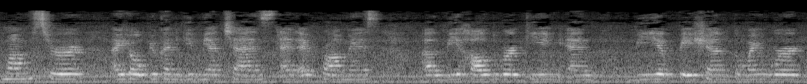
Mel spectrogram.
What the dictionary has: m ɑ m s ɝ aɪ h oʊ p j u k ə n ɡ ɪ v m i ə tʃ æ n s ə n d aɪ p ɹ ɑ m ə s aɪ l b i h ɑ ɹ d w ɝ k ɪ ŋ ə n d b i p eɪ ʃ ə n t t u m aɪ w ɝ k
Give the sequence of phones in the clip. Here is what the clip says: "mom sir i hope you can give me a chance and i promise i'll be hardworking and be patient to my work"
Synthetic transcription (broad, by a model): m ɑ m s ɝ aɪ h oʊ p j u k ə n ɡ ɪ v m i ə tʃ æ n s ə n d aɪ p ɹ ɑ m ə s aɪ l b i h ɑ l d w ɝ k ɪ ŋ ə n d b i p eɪ ʃ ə n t t u m aɪ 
